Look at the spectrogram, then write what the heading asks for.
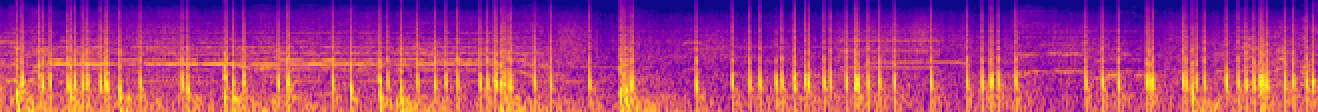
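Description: Aerial fireworks shells bursting in rapid succession, a dense run of bangs and crackles, with music playing over them.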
